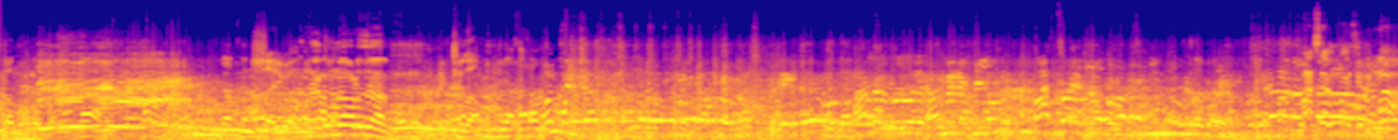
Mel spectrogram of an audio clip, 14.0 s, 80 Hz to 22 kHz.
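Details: Sahiwal bull calves at Raniganj cattle market in Dinajpur, Bangladesh, on 30 September 2024 as trading begins: several deep, drawn-out moos with rising and falling harmonic tones overlap throughout, amid a busy crowd of voices and some vehicle noise.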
